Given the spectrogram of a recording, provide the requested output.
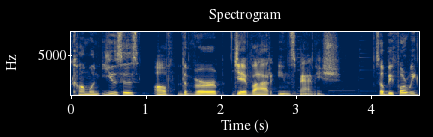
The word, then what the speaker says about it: llevar: is called ej okay most people would pronounce this verb with the sound of the y which is je var de var but you will hear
